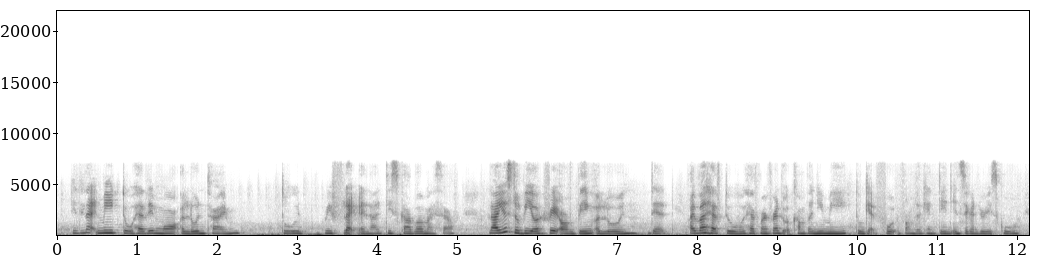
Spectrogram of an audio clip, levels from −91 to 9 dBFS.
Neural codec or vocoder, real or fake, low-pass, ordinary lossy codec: codec, 16 kHz, 2 kbps, X-Codec, HuBERT features, trained on LibriSpeech; fake; 7.2 kHz; none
